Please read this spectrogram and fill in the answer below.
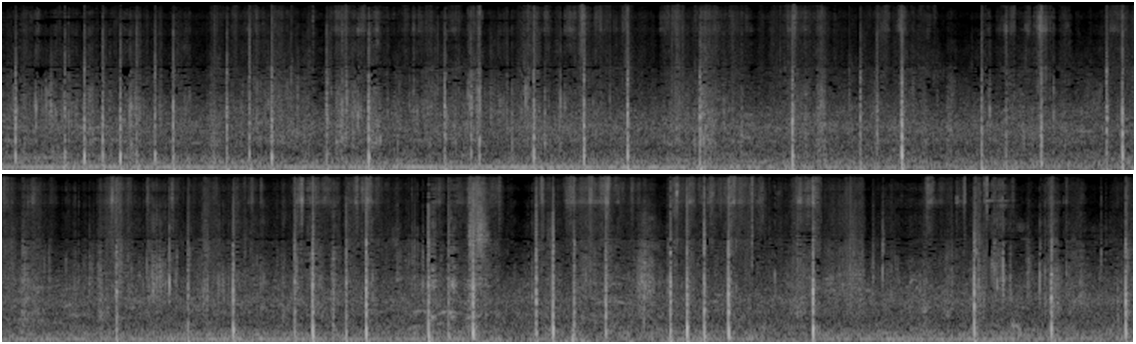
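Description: A long run of punches landing on a body: sharp, irregular smacks, up to two or three a second, over a steady low hum.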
